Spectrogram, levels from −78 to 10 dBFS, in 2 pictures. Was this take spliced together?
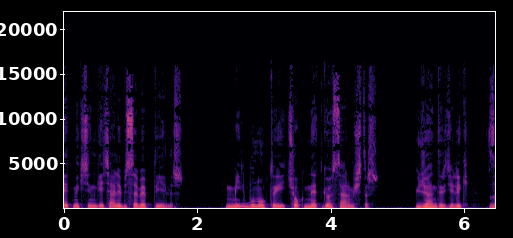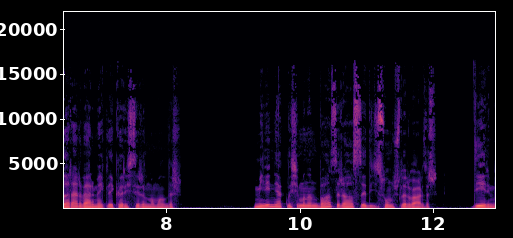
no; 0 cuts

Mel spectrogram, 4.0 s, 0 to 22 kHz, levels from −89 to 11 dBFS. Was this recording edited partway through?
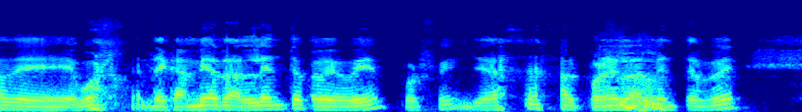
yes; 1 cut; at 1.6 s

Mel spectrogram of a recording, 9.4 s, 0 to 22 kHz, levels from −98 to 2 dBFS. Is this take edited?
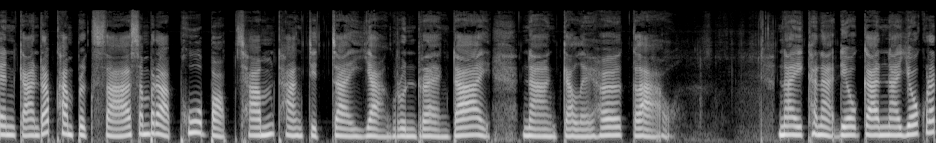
yes; 1 cut; at 7.7 s

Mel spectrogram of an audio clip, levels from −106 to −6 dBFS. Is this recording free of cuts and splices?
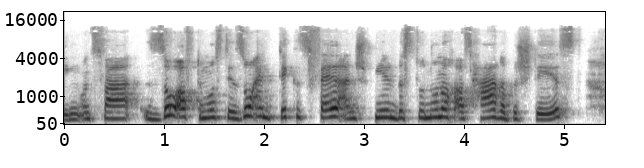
yes; 0 cuts

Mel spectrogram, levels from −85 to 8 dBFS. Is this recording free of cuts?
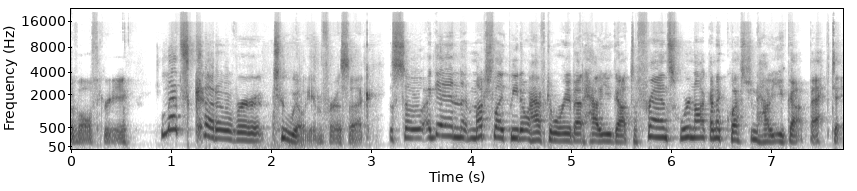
no; 1 cut; at 3.1 s

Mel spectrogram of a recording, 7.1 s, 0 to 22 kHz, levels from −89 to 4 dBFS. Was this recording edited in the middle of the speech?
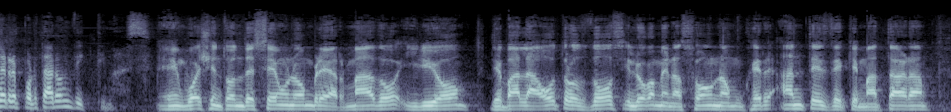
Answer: yes; 1 cut; at 3.6 s

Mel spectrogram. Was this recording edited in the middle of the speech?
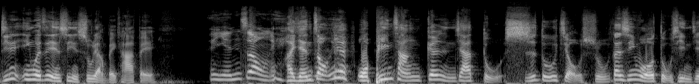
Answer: no; 0 cuts

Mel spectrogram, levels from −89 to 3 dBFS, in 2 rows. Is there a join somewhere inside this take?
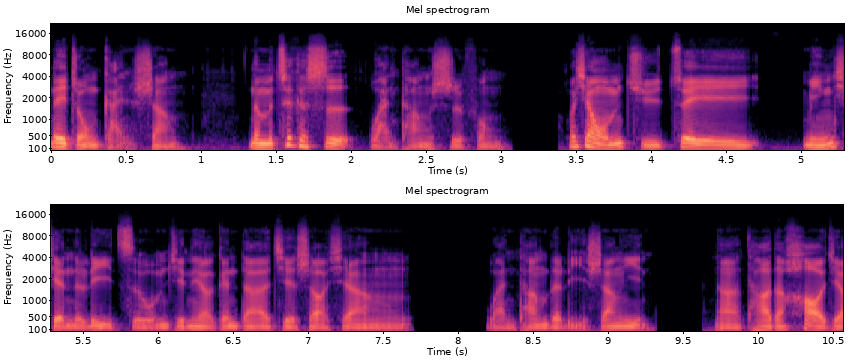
no; 0 cuts

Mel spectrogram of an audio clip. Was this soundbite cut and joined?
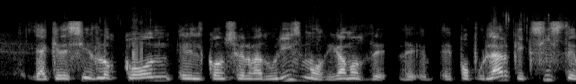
no; 0 cuts

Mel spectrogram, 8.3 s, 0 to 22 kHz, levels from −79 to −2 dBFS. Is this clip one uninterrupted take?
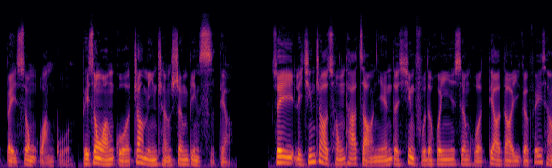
no; 1 cut; at 1.1 s

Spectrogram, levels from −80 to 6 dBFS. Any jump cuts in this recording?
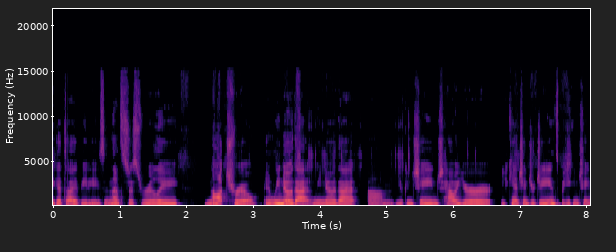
no; 0 cuts

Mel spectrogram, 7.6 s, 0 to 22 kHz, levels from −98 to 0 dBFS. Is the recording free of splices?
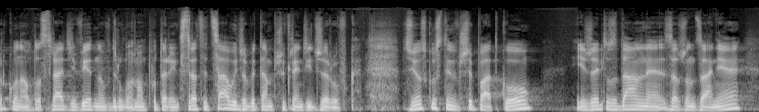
no; 6 cuts; at 1.3 s, 1.8 s, 2.4 s, 2.7 s, 4.6 s, 6.0 s

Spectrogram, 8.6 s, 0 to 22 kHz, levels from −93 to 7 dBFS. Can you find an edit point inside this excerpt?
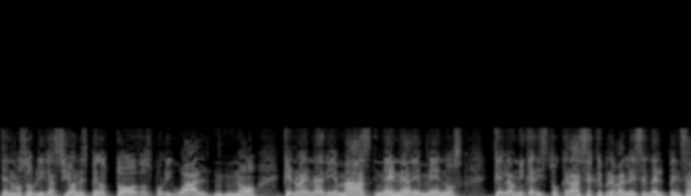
no; 0 cuts

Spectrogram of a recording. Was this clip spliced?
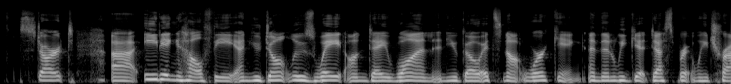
no; 0 cuts

